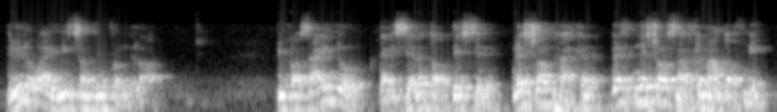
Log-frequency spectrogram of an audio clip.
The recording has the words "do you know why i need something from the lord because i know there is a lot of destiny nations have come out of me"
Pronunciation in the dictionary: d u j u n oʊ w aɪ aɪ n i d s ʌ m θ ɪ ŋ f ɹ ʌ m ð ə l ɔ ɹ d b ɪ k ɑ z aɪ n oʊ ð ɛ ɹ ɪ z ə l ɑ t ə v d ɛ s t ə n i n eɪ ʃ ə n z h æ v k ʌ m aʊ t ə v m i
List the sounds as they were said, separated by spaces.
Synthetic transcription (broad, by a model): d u j u n oʊ w aɪ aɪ n i d s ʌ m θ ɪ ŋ f ɹ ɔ m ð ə l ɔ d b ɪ k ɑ s aɪ n oʊ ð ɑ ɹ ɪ s ə l ɑ t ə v d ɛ s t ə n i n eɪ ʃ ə n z h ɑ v k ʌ m aʊ t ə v m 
